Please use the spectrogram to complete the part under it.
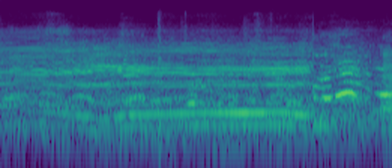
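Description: A long, loud bull moo with a steady low drone that bends upward at the end, close by, over a busy background murmur of crowd noise at a Nilphamari cattle market.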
